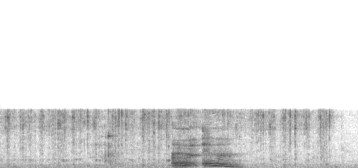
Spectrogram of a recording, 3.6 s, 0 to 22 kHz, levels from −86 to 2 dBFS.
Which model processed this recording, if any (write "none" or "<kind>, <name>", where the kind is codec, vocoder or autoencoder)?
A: none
